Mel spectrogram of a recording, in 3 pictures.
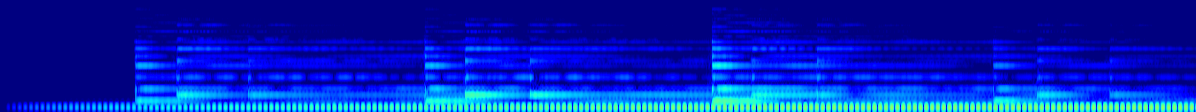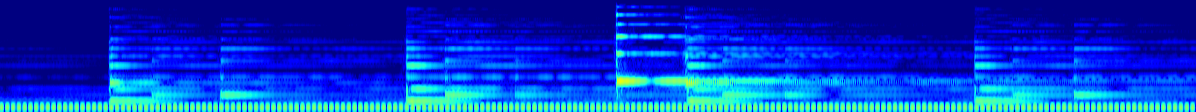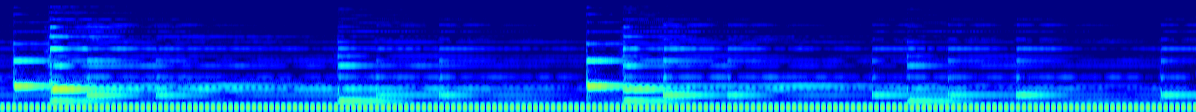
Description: healing piano, delta brainwave entrainment; PIANO MEDITATION MUSIC; HEALING WAVES Delta Session

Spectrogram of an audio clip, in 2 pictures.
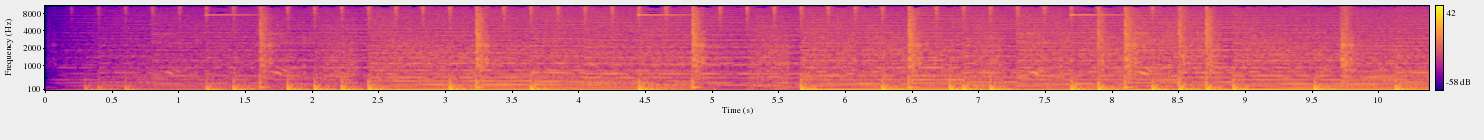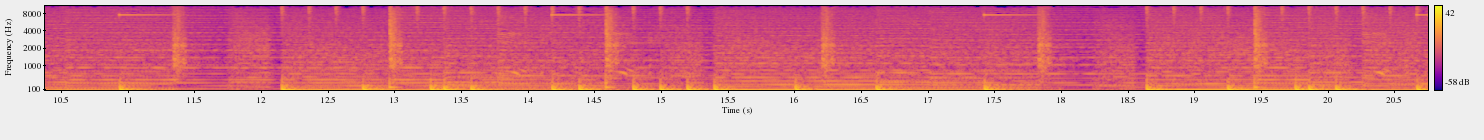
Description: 74BPM

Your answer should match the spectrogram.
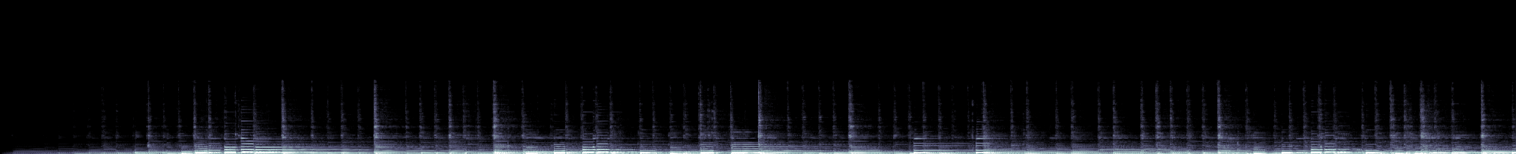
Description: Dobro Duet

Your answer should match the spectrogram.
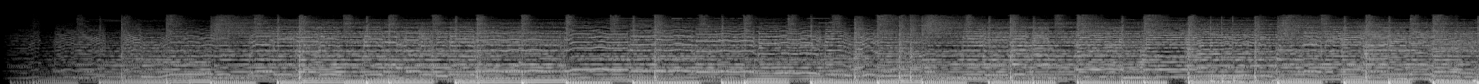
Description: Solo Guitar Track in Cm; Solo Giuitar in C Minor

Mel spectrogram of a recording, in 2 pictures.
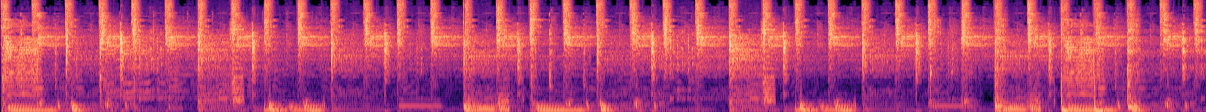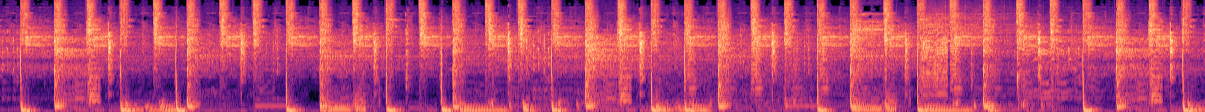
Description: beat

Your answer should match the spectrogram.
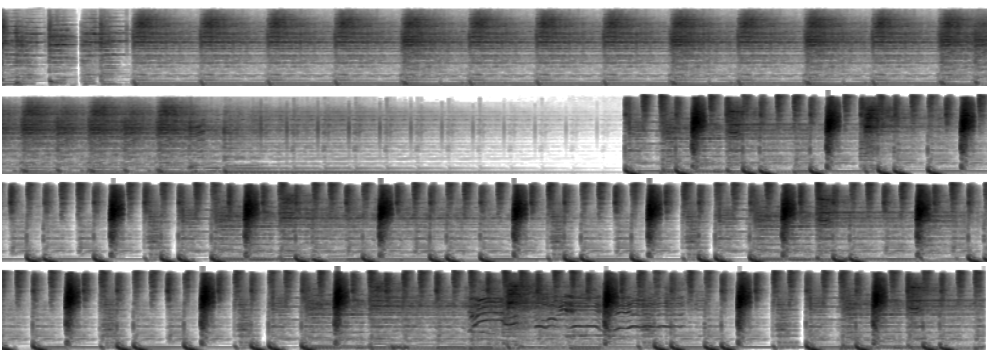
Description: beat

